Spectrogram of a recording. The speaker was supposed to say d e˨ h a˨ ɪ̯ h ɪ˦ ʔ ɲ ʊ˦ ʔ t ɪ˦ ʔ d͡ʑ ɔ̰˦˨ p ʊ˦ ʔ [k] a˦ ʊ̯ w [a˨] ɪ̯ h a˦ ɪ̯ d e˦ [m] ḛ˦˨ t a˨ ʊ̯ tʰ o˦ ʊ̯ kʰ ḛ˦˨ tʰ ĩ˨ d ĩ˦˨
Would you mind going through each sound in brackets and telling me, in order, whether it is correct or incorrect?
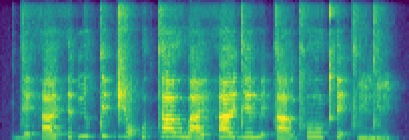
incorrect: t, correct, correct

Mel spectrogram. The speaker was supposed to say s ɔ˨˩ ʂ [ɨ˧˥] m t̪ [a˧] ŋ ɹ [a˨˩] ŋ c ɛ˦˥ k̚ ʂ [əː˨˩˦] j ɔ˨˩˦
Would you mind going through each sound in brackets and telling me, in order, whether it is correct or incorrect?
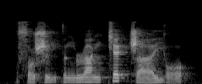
incorrect: ɨ˧, incorrect: ə˧, incorrect: a˧, incorrect: aː˨˩˦

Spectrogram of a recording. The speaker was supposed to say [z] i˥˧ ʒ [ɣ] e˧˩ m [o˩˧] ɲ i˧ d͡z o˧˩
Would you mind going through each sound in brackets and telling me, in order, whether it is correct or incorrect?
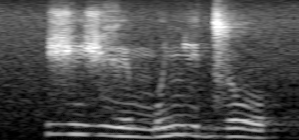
incorrect: ʒ, correct, incorrect: o˥

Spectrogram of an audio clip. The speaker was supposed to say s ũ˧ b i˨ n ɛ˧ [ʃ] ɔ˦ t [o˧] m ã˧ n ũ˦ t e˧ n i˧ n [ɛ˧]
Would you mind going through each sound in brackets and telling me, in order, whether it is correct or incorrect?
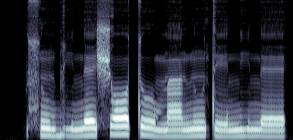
correct, incorrect: o˦˨, correct

